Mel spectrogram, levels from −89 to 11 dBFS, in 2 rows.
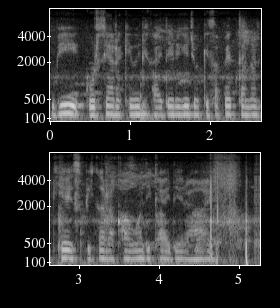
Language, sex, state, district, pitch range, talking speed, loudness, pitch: Hindi, female, Uttar Pradesh, Jyotiba Phule Nagar, 160-175 Hz, 230 wpm, -22 LUFS, 165 Hz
